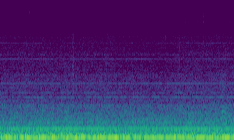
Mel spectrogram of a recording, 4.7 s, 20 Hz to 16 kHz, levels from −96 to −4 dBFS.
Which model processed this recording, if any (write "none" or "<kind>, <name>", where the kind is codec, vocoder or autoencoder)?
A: none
